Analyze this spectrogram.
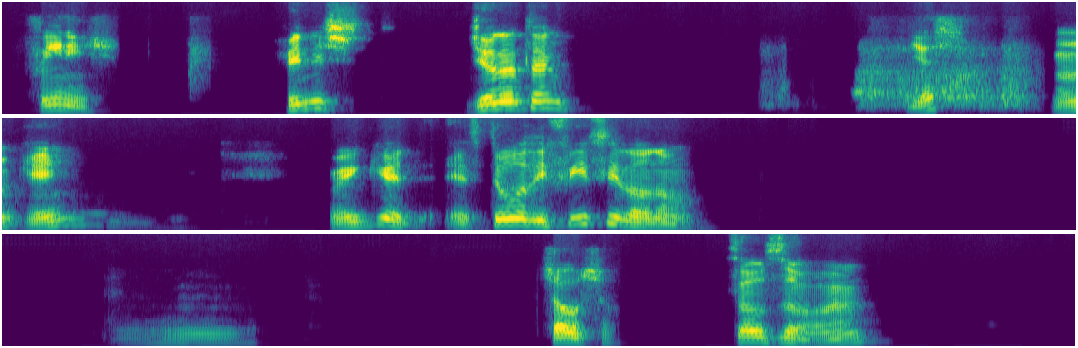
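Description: A man speaks over an online call, in short bursts with pauses.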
